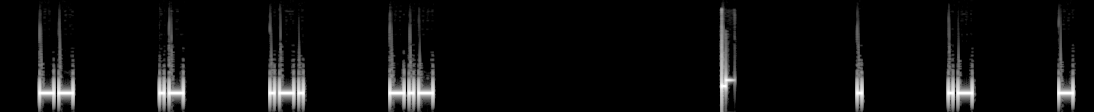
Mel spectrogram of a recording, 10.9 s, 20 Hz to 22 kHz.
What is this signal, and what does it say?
Morse code, heard as a keyed tone, about 25 wpm, spaced as for 9 wpm, 700 Hz. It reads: MARK EAT
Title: 6x Character Spacing - Top 300 Words - 25wpm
